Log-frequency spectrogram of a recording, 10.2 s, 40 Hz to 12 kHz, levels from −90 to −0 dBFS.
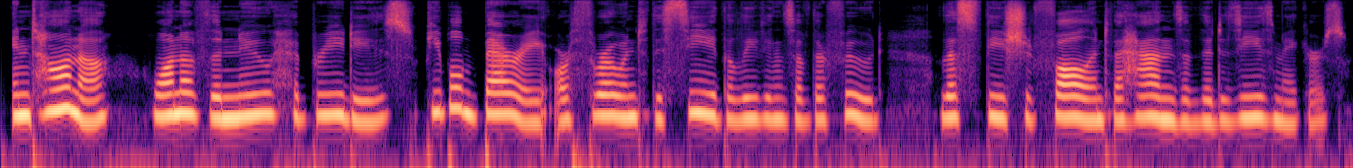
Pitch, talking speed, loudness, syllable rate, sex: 230 Hz, 175 wpm, -17 LUFS, 4.7 syllables/s, female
